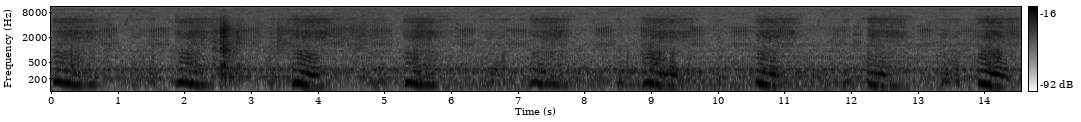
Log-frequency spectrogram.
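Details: A cat resting after feeding snores in a steady rhythm, with low rattling breaths about 35 times a minute.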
